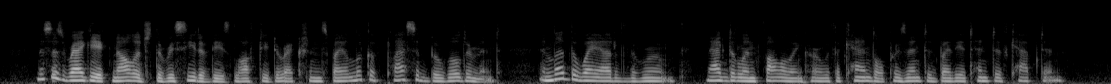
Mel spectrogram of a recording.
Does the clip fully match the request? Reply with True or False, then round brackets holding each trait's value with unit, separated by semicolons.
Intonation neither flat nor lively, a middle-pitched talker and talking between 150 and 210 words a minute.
True (3.0 semitones; 155 Hz; 185 wpm)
